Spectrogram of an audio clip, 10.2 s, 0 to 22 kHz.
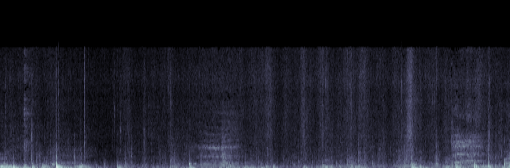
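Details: Young Garut sheep of five to six months, 18 to 23 kg, raised for qurban or aqiqah, bleating twice with a shaky, vibrato-laden voice, once near the middle and again near the end, over a steady low background hum.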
